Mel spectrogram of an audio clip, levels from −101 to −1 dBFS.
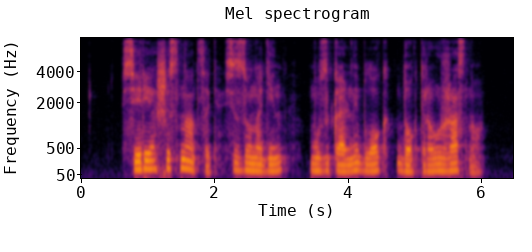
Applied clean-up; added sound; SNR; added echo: none; none; none; none.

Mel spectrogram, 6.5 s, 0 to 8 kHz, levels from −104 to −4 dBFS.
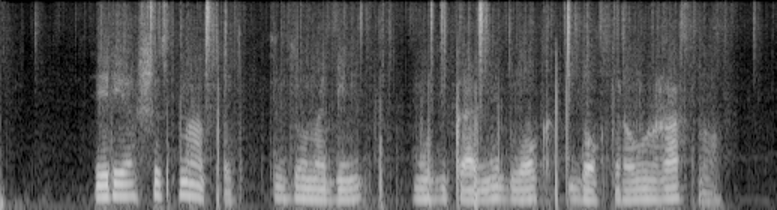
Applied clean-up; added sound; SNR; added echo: neural mask model RNNoise.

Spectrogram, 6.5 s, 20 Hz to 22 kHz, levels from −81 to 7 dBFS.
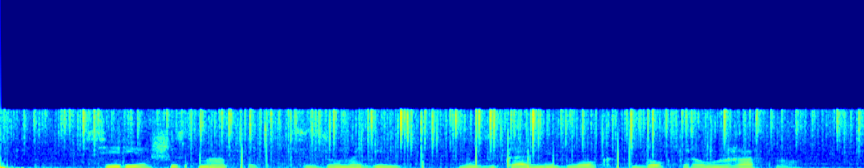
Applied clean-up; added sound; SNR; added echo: none; Rain; -3 dB; none.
